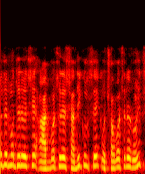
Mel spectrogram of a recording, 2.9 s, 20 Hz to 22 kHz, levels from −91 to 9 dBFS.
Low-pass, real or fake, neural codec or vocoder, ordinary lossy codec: 7.2 kHz; fake; codec, 24 kHz, 3.1 kbps, DualCodec; Opus, 24 kbps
